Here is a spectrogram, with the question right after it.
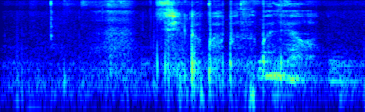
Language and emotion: Russian, neutral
